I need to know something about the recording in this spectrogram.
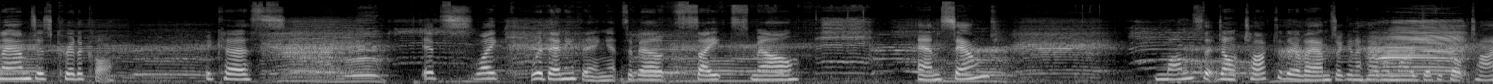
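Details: A crowd of Suffolk lambs, groups mixed together after an open gate at Ewetopia Farms, bleating almost nonstop in a barn: many overlapping, trembling cries of varied pitch, with a faint background of music and voices.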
